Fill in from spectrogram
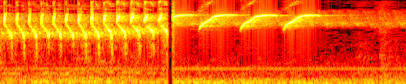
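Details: Canary singing for mating preparation: a rapid pulsed trill for under a second, then three clear rising whistled sweeps before fading.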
